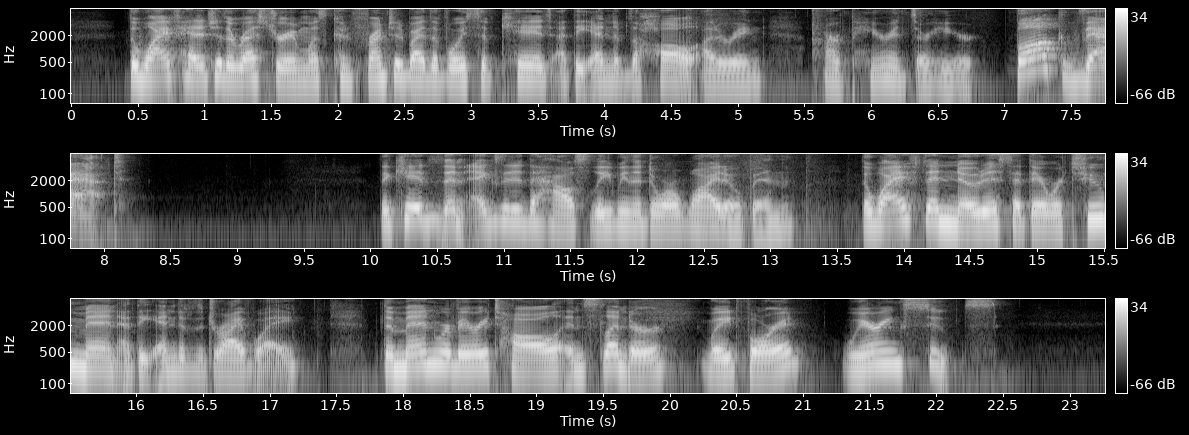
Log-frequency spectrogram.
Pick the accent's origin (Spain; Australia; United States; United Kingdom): United States; Appalachia; I'm from Appalachia. Do you know the rules of Appalachia?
